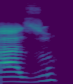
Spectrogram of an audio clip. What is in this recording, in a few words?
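"azu", Nigerian Pidgin, female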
